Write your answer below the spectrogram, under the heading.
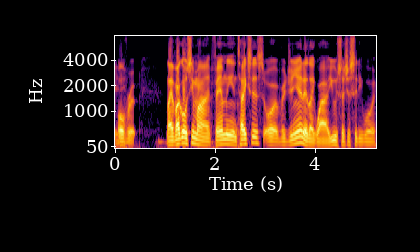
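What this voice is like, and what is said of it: Strong New York accent. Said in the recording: “my accent's strong. Ain't nobody confusing where I'm from. Yeah, they know I'm from New York.”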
